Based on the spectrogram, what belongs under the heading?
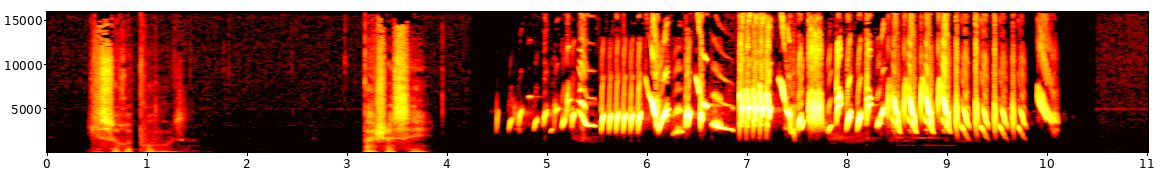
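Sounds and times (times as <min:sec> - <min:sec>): songbird singing with trills: 0:04.4 - 0:10.3.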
